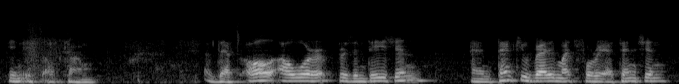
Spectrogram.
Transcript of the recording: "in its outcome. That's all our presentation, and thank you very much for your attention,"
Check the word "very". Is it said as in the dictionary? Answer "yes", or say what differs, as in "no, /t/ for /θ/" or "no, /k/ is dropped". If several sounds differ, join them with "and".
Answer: yes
